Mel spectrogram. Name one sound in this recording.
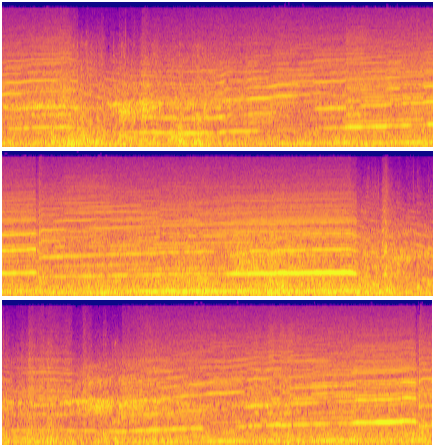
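A racing car engine roars, revving up through the gears and dropping as it brakes for corners.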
